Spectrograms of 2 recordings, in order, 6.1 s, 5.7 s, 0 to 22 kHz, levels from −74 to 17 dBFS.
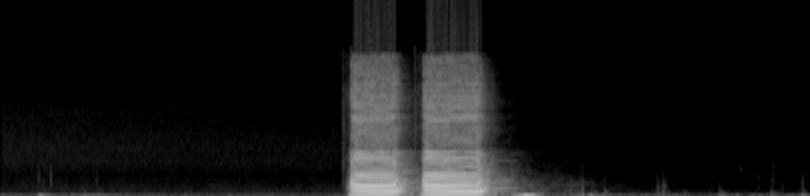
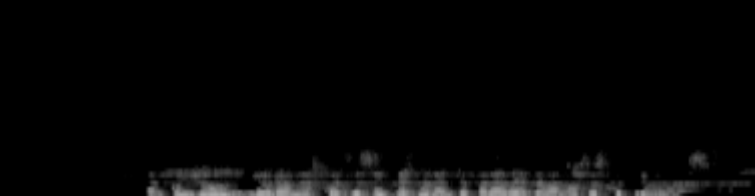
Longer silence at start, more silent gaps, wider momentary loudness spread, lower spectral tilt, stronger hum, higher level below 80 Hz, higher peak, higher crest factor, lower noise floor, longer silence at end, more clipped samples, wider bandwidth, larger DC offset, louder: second, 0.3 s vs 1.1 s; neither; first, 18 LU vs 11 LU; second, -3 dB/octave vs -7.5 dB/octave; neither; first, -32 dBFS vs -86 dBFS; first, 0 dBFS vs -8 dBFS; about the same, 14 dB vs 16 dB; second, -51 dBFS vs under -90 dBFS; first, 2 s vs 0.4 s; first, 0.6% vs under 0.1%; first, 19 kHz vs 5.2 kHz; neither; first, -7 LUFS vs -25 LUFS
